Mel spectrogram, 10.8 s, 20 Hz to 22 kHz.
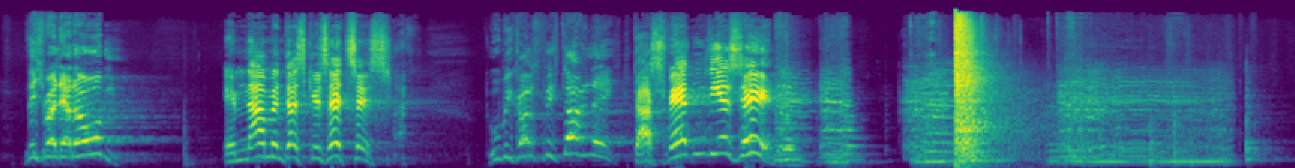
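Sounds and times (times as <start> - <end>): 
speech: 0.2 - 1.1, 1.8 - 3.4, 4.0 - 7.1
gunshot: 8.0 - 8.7.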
